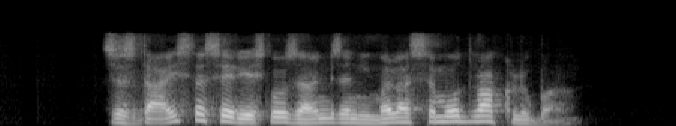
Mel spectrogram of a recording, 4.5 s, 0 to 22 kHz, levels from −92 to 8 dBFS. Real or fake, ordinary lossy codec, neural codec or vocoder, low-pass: fake; none; codec, 16 kHz, 0.8 kbps, ZipCodec; 7.2 kHz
